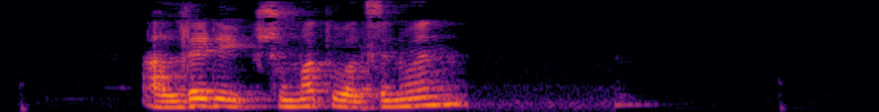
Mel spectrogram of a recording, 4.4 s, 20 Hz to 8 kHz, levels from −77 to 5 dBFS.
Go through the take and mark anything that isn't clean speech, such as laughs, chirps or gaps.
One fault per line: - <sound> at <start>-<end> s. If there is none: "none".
none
